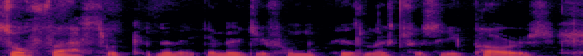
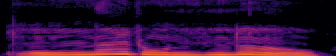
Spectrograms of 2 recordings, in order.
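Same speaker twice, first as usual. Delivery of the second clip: high, loud, drawn-out character voice; put-on cluelessness; 7 semitones higher, 6 dB louder, much slower than usual. Grape unsure what his quirk can do, put-on cluelessness. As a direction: whine it out slowly in a silly voice.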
